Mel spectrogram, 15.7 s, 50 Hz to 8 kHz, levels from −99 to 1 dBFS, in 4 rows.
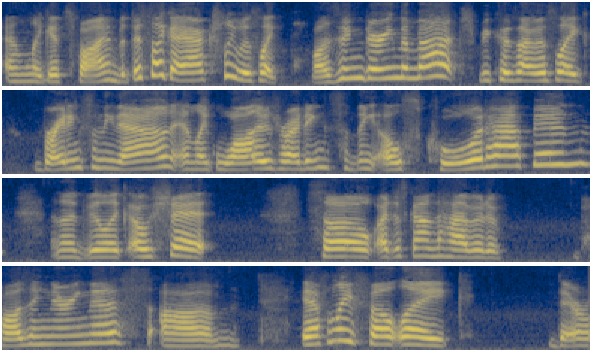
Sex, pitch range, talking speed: female, 235-290 Hz, 215 wpm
